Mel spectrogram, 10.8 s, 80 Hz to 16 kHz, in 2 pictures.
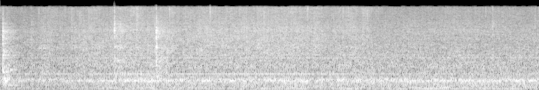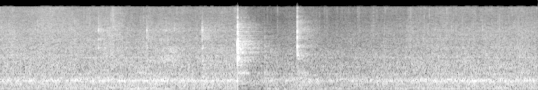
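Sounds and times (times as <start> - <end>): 
keema minced meat frying with caramelized onion in a pan: 0.0 - 10.7
stirring scrape: 5.7 - 7.8.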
